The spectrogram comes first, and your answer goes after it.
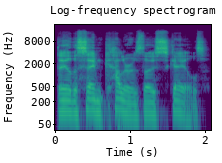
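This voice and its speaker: Man playing a grim, low-voiced pirate captain. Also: fairly bright tone, close to an everyday voice. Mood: grave, wary. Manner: measured, ominous, firm. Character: grim, wary, tall male pirate captain.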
